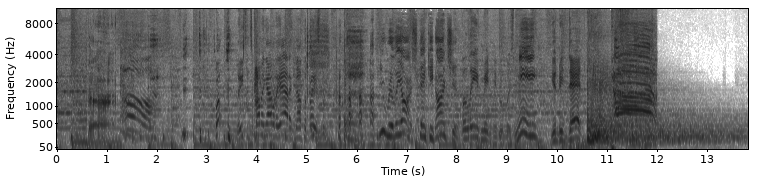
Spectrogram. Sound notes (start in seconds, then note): 0.5 belch; 0.6 gagging; 4.8 chuckling; 10.6 intense flatulence; 11.0 screaming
